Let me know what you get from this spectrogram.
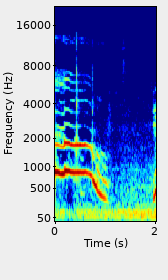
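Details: Two-week-old Jack Russell Terrier puppy indoors: a long, clear, high whining cry held level, then sliding downward and fading, followed by a brief rising squeak at the end.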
